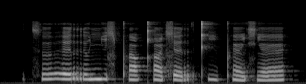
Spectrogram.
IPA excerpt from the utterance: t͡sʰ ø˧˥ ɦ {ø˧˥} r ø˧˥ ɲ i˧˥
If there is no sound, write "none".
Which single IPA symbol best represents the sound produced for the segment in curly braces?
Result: ɛ˧˥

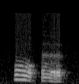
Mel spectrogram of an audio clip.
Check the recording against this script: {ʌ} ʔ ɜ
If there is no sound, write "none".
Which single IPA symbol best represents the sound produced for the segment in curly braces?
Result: ɔ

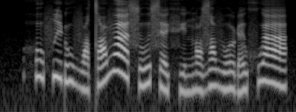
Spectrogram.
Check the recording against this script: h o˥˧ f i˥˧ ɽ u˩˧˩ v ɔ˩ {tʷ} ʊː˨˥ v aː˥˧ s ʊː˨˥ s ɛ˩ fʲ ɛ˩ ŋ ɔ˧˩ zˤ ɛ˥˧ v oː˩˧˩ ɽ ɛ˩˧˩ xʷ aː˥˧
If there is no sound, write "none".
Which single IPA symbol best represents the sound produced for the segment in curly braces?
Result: tˤ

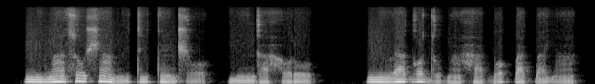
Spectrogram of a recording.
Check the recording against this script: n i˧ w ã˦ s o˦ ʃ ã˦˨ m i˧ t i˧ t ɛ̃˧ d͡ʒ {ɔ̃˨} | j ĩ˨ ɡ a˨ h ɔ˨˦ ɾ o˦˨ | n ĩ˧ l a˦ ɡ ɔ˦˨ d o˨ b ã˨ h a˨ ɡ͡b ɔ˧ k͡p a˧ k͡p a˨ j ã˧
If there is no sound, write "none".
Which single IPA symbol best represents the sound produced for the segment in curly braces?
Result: ɔ˨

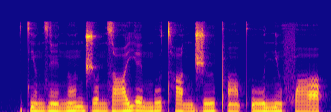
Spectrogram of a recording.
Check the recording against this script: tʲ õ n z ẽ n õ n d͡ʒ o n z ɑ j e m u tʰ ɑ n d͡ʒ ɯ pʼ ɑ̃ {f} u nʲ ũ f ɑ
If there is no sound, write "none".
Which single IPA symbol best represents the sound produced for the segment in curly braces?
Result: pʼ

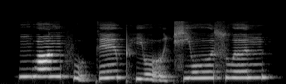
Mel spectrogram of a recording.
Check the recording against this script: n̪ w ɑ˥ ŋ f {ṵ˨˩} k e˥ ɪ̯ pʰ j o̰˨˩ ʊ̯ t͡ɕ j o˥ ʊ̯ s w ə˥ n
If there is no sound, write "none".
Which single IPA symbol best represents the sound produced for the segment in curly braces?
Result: ṵ˨˩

